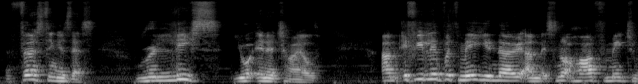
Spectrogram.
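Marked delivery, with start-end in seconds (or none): none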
